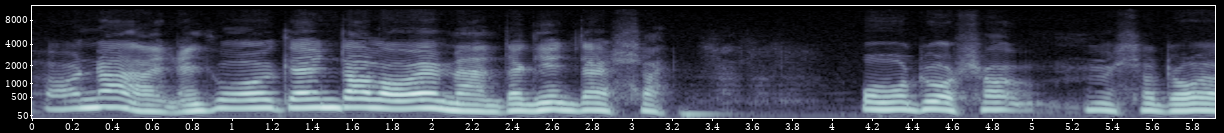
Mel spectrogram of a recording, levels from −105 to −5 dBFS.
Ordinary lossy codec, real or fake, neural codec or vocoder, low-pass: none; real; none; 10.8 kHz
